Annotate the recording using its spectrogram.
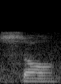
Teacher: which is a first tone, high level tone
